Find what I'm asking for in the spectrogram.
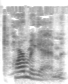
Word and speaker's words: Ptarmigan: I remember one of my early calls at my new agency, we have a street in the city that's pronounced Ptarmigan, and I kept spelling it with a T.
